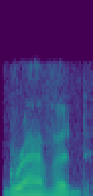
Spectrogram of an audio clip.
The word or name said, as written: gravid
